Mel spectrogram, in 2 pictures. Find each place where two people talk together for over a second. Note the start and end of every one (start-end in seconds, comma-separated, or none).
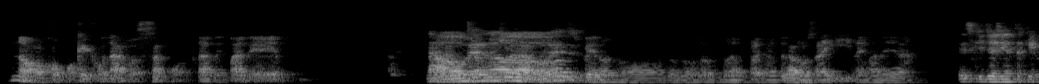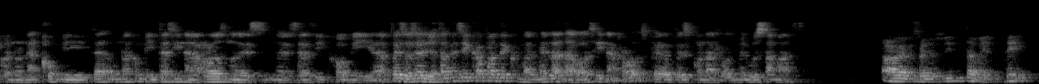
4.3-5.8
